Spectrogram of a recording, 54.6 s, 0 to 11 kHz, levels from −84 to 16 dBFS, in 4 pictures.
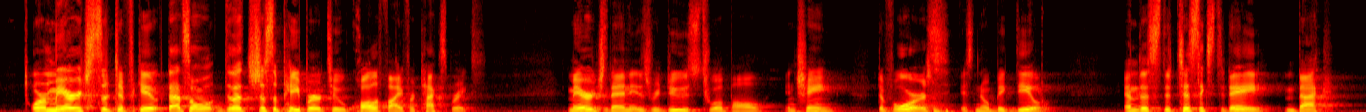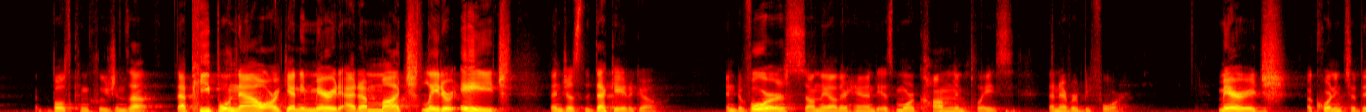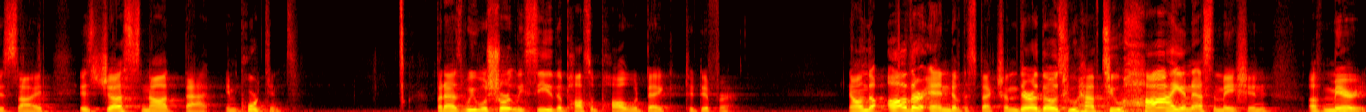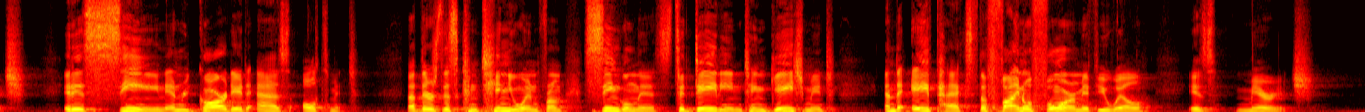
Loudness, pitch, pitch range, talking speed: -17 LUFS, 135 Hz, 120-165 Hz, 150 wpm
